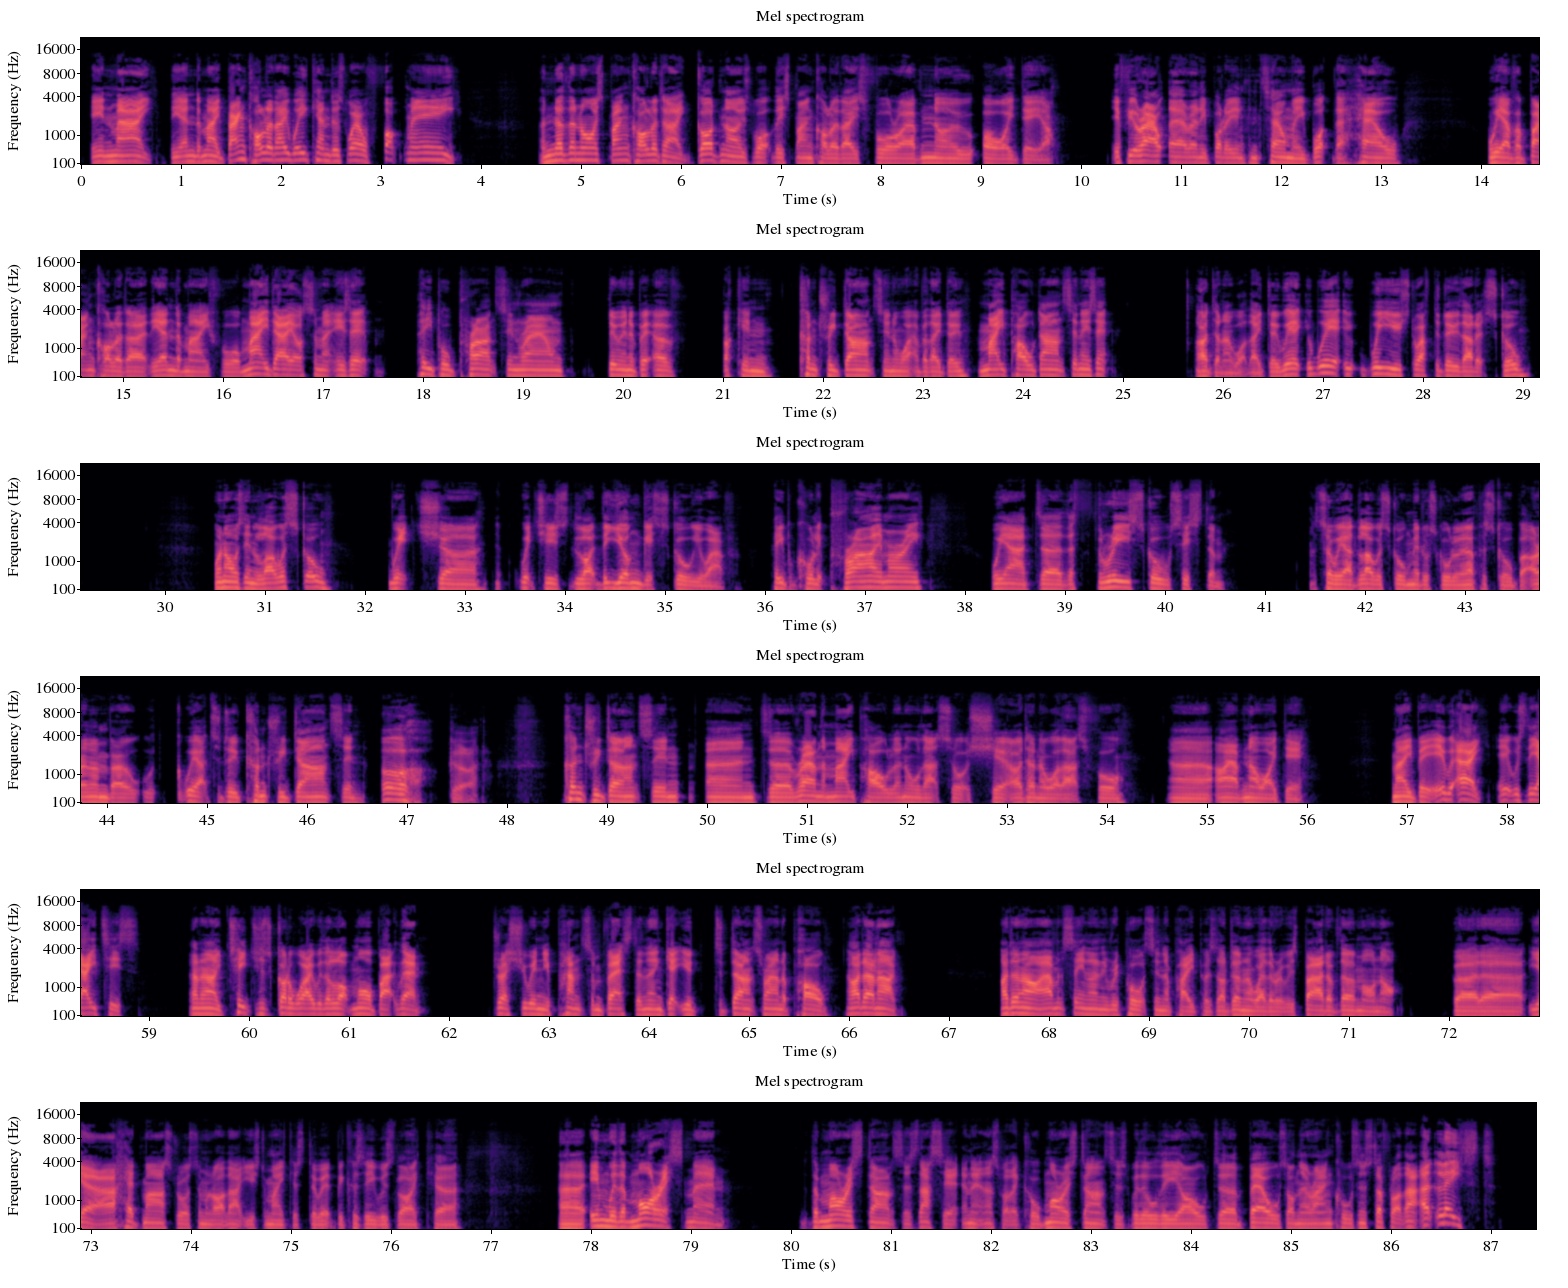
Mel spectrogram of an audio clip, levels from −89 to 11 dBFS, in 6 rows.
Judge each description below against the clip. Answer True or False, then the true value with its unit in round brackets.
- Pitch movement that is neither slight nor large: True (4.1 semitones)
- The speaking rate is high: False (190 wpm)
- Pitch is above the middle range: False (115 Hz)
